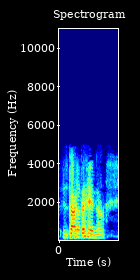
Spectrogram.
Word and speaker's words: Cartagena: And the Colombian city whose pronunciation I keep getting wrong, Cartagena. – Cartagena.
